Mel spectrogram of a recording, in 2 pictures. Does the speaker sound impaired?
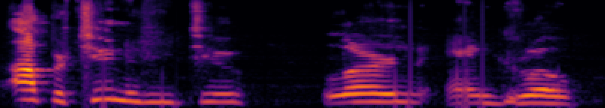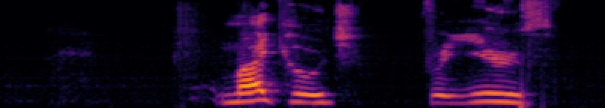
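Yes: cerebral palsy; uses power wheelchair.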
